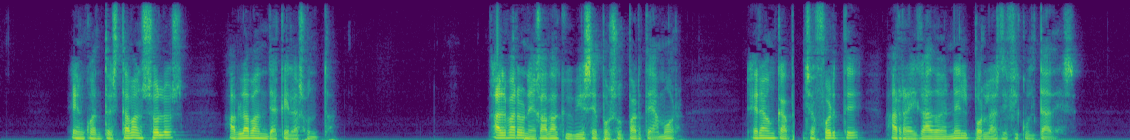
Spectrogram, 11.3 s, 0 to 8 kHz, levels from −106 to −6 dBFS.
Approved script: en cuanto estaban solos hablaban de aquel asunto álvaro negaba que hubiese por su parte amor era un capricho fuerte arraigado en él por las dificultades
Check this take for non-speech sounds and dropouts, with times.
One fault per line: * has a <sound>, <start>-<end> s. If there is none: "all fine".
* has a dropout, 7.9-8.0 s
